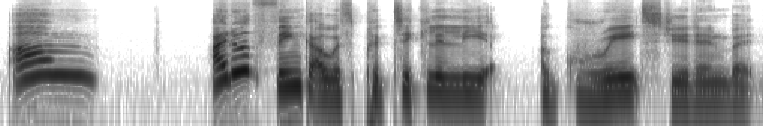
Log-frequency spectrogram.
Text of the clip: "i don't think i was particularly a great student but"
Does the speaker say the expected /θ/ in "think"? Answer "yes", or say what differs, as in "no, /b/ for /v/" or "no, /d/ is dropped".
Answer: yes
